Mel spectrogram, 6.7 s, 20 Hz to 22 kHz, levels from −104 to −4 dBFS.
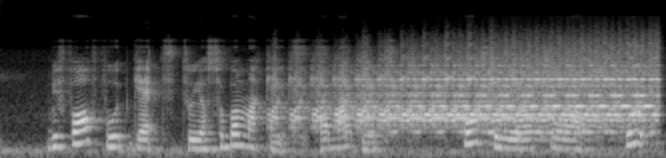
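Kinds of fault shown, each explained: Feedback echo between two devices: a second device in the room replays this microphone's sound, and that replay is picked up again, beyond its own echo canceller. From 2.66 s to the end, repeats arrive about every fifth of a second and build to about 2 dB above the speech.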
